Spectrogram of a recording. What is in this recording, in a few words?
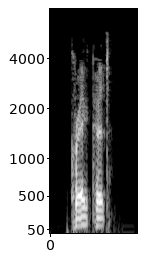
"cricket", English; nouns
